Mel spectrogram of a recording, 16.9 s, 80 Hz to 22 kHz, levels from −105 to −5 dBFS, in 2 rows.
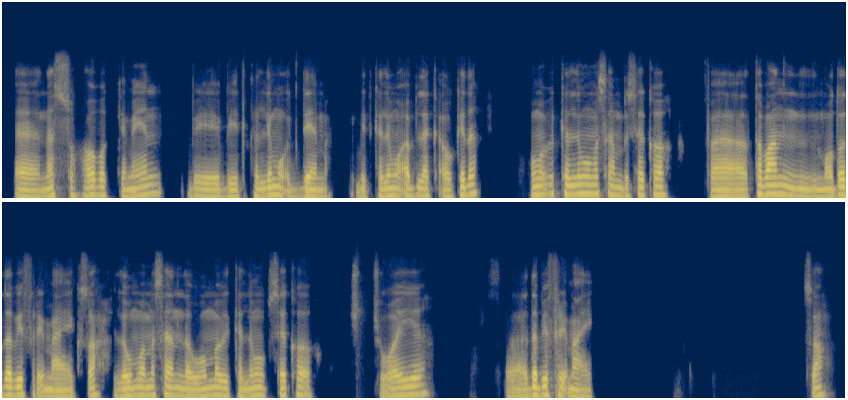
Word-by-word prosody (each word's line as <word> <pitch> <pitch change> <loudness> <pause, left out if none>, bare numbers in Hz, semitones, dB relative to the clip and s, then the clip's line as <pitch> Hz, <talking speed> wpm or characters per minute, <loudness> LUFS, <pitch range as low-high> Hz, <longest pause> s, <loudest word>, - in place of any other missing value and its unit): آآ 100 -1 +2
ناس 110 +5 0
صحابك 125 0 -1
كمان 120 +8 -1 0.3
ب 110 - -6 0.3
بيتكلموا 110 +4 0
قدّامك، 100 +1 -1 0.3
بيتكلّموا 115 +1 -1
قبلك 115 -3 0
أو 100 -1 0
كده، 140 +9 +1 0.5
هُم 130 +1 +2
بيتكلموا 145 0 +1
مثلًا 135 -4 -1
بثقة، 125 +4 -1 0.4
فطبعًا 105 +8 +3
الموضوع 110 -1 +1
ده 130 0 +6
بيفرق 125 -3 +1
معاك، 100 -1 0
صح؟ 130 - -2
اللي 110 -1 +1
هُم 120 +1 +2
مثلًا 125 -1 +1
لو 105 0 +2
هُم 120 +2 +2
بيتكلموا 115 +1 0
بثقة 120 +1 -1 0.4
ش - - -19
شوية 135 +6 +1 0.7
فده 105 +5 +2
بيفرق 130 +1 +1
معاك. - - -1 2.1
صح؟ 125 +3 -3
115 Hz, 120 wpm, -25 LUFS, 105-130 Hz, 2.1 s, ده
